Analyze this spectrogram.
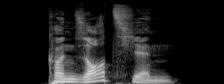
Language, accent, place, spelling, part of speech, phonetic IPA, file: German, Germany, Berlin, Konsortien, noun, [kɔnˈzɔʁt͡si̯ən], De-Konsortien.ogg
- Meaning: plural of Konsortium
